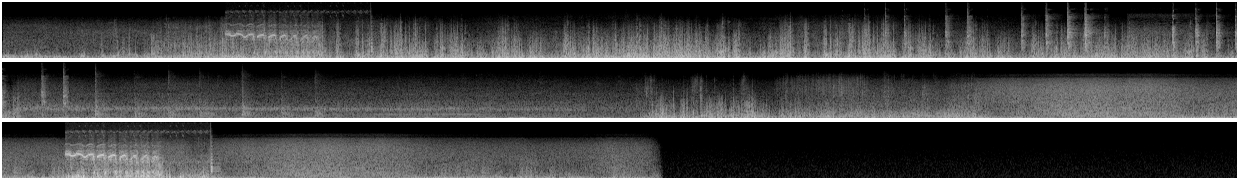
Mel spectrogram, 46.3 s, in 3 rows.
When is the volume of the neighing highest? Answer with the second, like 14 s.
32 s.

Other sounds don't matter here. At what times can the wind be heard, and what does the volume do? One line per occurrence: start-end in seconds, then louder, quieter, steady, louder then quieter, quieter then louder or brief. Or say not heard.
0.0-39.1 quieter then louder.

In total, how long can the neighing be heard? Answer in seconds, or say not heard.
4 s.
